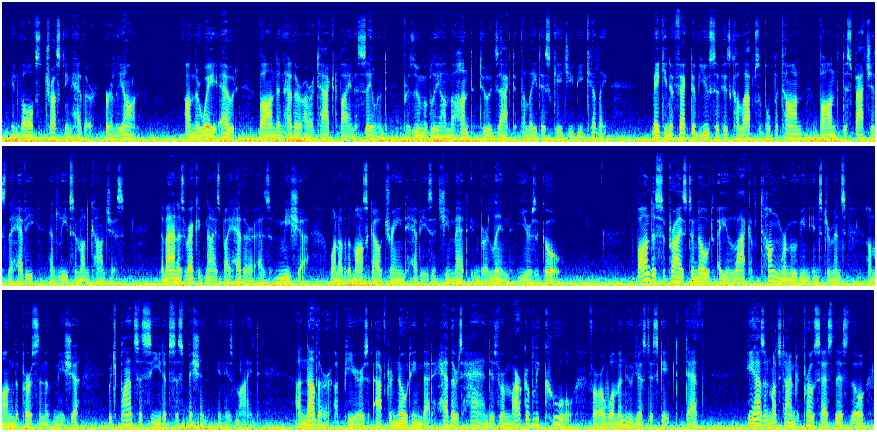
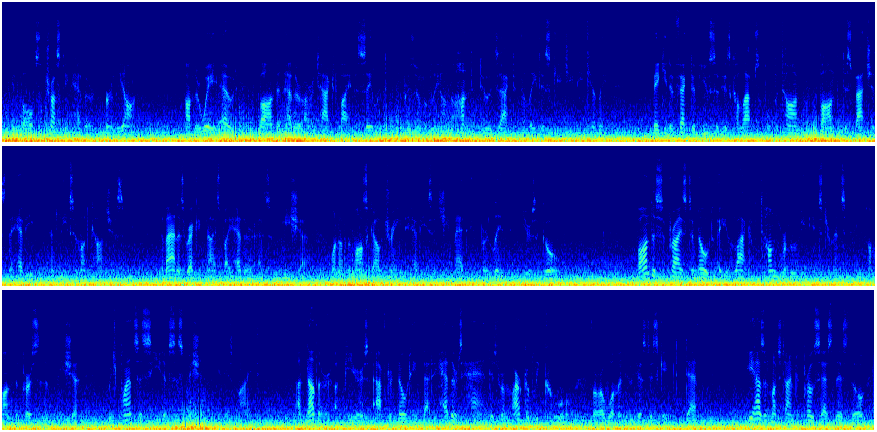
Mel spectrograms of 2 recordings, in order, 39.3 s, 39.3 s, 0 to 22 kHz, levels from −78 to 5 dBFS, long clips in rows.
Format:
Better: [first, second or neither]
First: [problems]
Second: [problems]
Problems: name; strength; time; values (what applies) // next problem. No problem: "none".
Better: first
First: wind noise on the microphone; occasional gusts; 20 dB below the speech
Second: wind noise on the microphone; heavy; 3 dB above the speech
